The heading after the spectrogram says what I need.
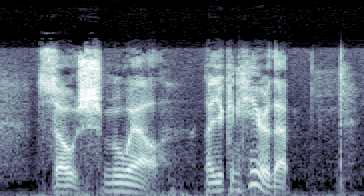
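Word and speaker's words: שְׁמוּאֵל: the end of a closed syllable you don't pronounce it let's take a look at two examples the first one is shmu el which you may be able to guess means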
